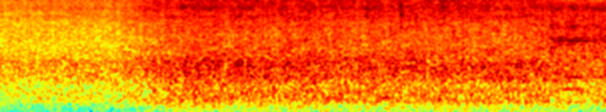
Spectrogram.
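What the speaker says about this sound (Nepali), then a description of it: "खोला बगिसक्यो हेर्नु त डेन्जर खोला बग्छ" A swollen, dangerous stream after rain rushes past near a house, giving a loud, continuous hiss and roar that swells slightly in the first second and then holds steady with no voices.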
